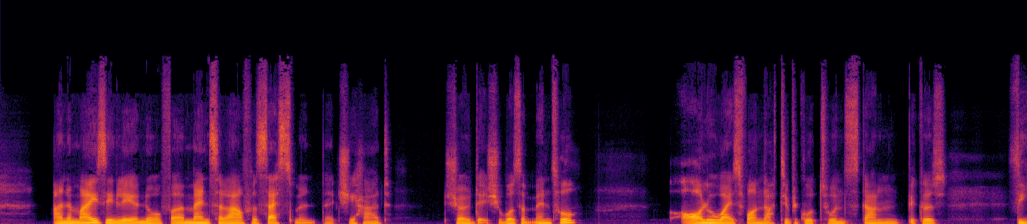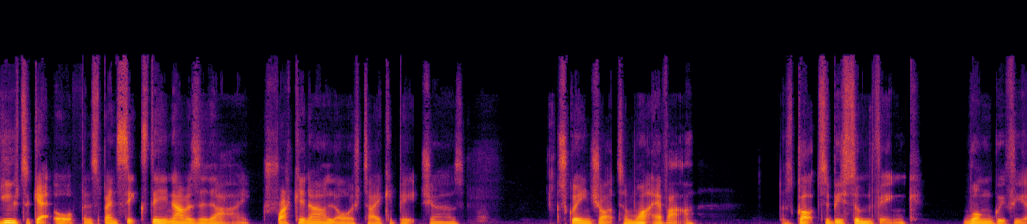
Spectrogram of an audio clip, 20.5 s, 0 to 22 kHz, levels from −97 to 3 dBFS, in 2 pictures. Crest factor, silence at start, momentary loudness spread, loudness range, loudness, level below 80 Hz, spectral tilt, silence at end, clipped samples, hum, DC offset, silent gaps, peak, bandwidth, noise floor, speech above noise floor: 18 dB; 0.55 s; 14 LU; 5 LU; -19 LUFS; -60 dBFS; -6 dB/octave; 0 s; under 0.1%; none; under 0.1%; none; -2 dBFS; 16 kHz; -70 dBFS; 52 dB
